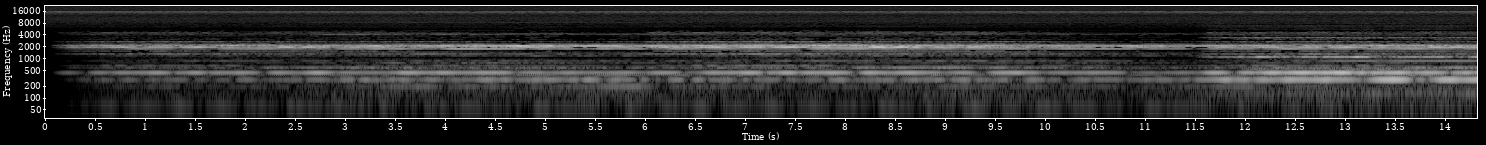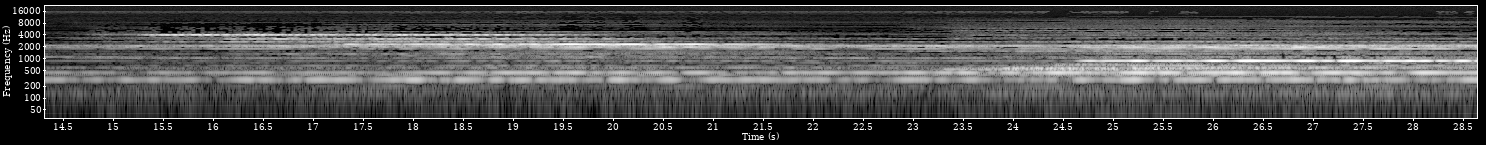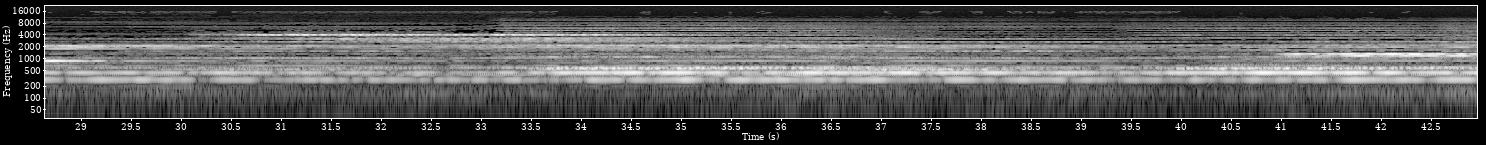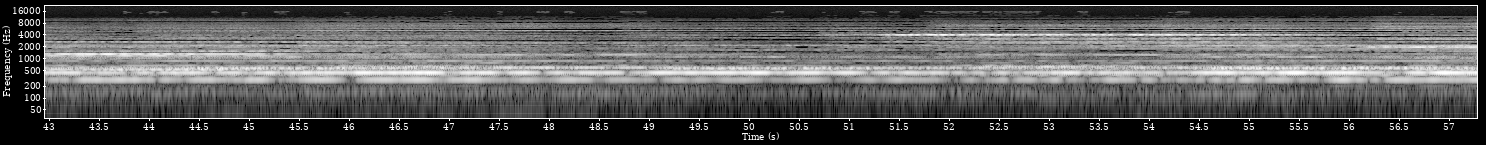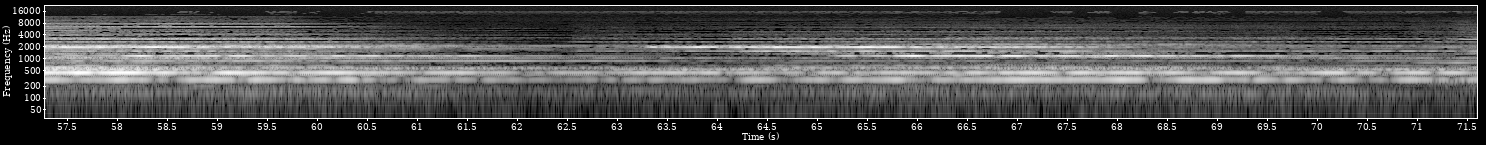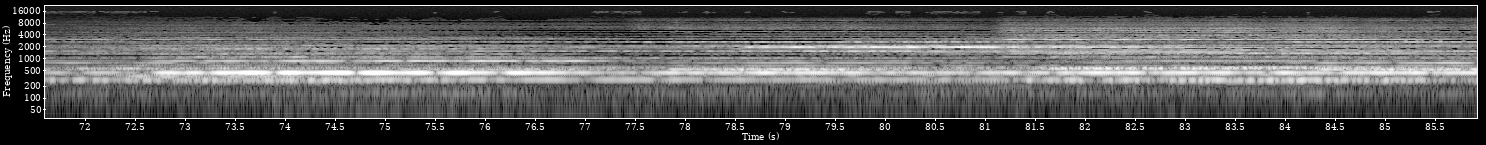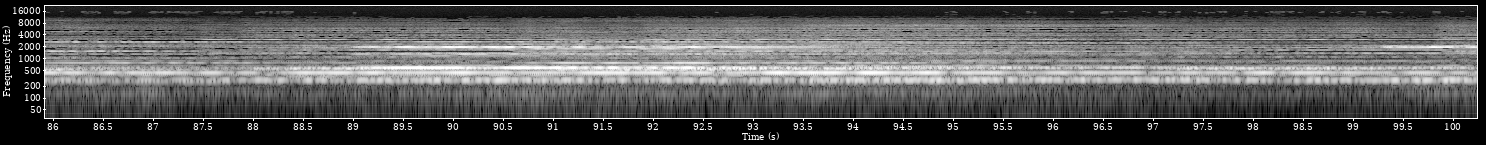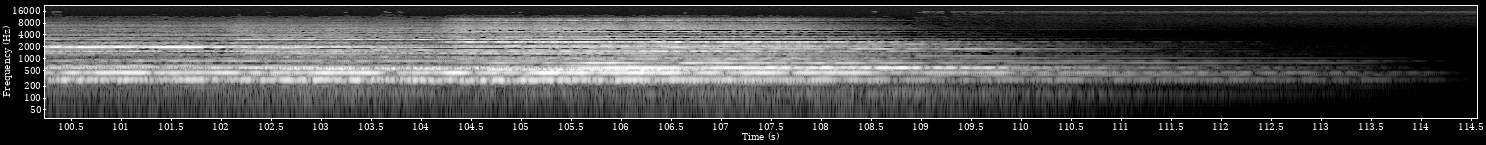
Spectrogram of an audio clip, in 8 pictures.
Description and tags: Mysterious Ambiance Music
Atmospheric mysterious ambiance track for many uses.
High quality - suitable for professional use.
